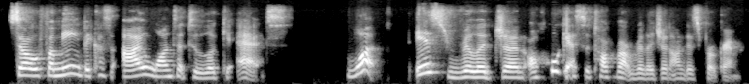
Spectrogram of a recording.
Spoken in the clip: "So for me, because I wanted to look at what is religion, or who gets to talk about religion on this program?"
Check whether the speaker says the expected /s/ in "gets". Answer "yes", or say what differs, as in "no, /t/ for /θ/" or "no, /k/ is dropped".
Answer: yes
